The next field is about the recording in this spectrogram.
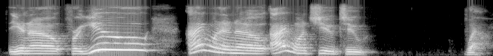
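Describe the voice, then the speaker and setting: Male stream host, rambling and enthusiastic, voice swooping up and down, muffled audio. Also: a little high. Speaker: livestream host. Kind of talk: livestream hosting.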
